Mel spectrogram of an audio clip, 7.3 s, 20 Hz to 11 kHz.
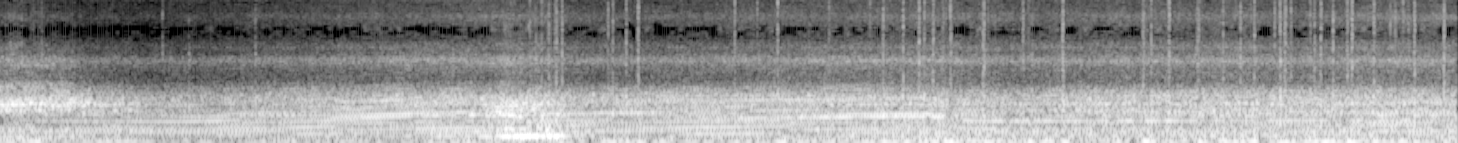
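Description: BMW E92 M3's V8 engine pulling hard under acceleration, its pitch climbing, dropping sharply at an upshift about five seconds in, then climbing again. A brief louder thump about two and a half seconds in.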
